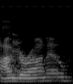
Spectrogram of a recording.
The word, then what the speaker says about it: Angarano: I always Angarano.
